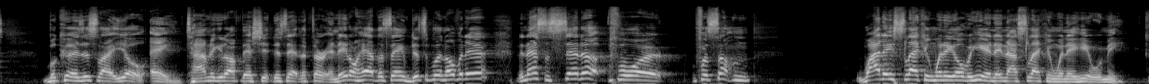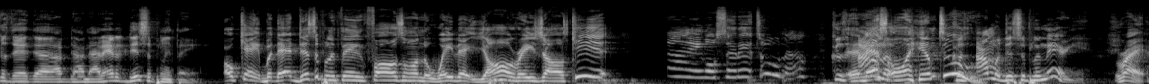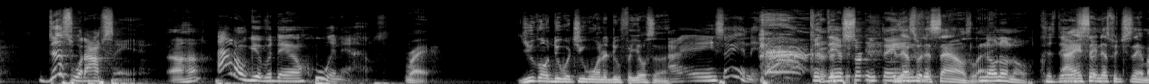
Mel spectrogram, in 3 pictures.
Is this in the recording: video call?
no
